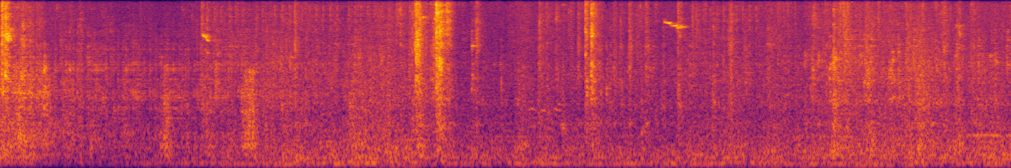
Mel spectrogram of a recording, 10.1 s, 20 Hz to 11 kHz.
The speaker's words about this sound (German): rumpelt ordentlich in der Straßenbahn von 1937. Damals fuhr sie in Hamburg. Jetzt dreht sie in der Nähe von Kiel ihre Runden am Museumsbahnhof Schönberger Strand.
